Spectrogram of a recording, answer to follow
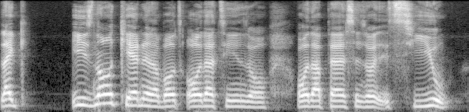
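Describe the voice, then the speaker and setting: A woman's voice: lowish voice, normal speed, clear, resonant tone. A woman with a Nigerian accent, a model chatting as a podcast guest, laughing often and slipping into Pidgin. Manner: laughing, animated, mixes in Pidgin. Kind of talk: casual interview.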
